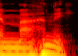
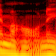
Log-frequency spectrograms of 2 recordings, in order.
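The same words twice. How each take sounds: First: The name is said the Irish way. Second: The name is said the non-Irish way.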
